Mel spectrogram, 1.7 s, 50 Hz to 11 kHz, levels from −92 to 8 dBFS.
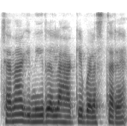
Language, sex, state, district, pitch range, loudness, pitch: Kannada, female, Karnataka, Shimoga, 150-170 Hz, -14 LUFS, 165 Hz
